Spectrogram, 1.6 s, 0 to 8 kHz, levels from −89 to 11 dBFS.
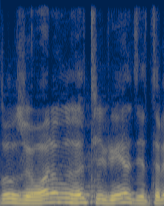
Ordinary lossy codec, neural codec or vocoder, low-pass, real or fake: none; codec, 16 kHz, 4 kbps, X-Codec, HuBERT features, trained on balanced general audio; none; fake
